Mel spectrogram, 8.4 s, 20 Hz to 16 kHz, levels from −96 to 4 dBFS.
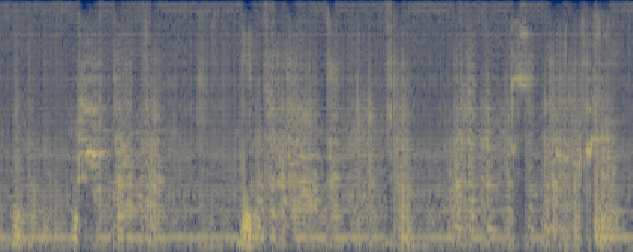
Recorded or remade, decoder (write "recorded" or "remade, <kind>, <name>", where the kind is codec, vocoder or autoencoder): remade, vocoder, BigVGAN v2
